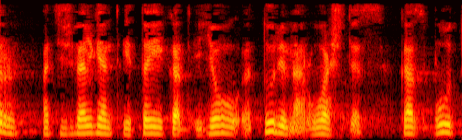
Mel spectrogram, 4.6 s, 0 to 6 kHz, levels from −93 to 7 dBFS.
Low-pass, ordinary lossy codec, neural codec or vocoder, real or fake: 5.4 kHz; MP3, 24 kbps; vocoder, 22.05 kHz, 80 mel bands, HiFi-GAN; fake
